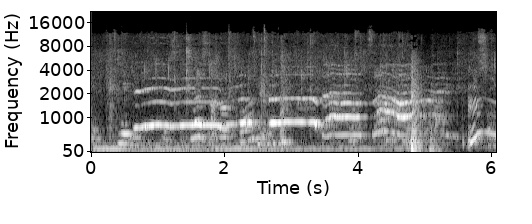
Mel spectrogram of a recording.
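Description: A child singing in a high voice, long held notes stepping up in pitch, over a low steady hum that stops near the end. A sharp knock sounds just before the end.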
